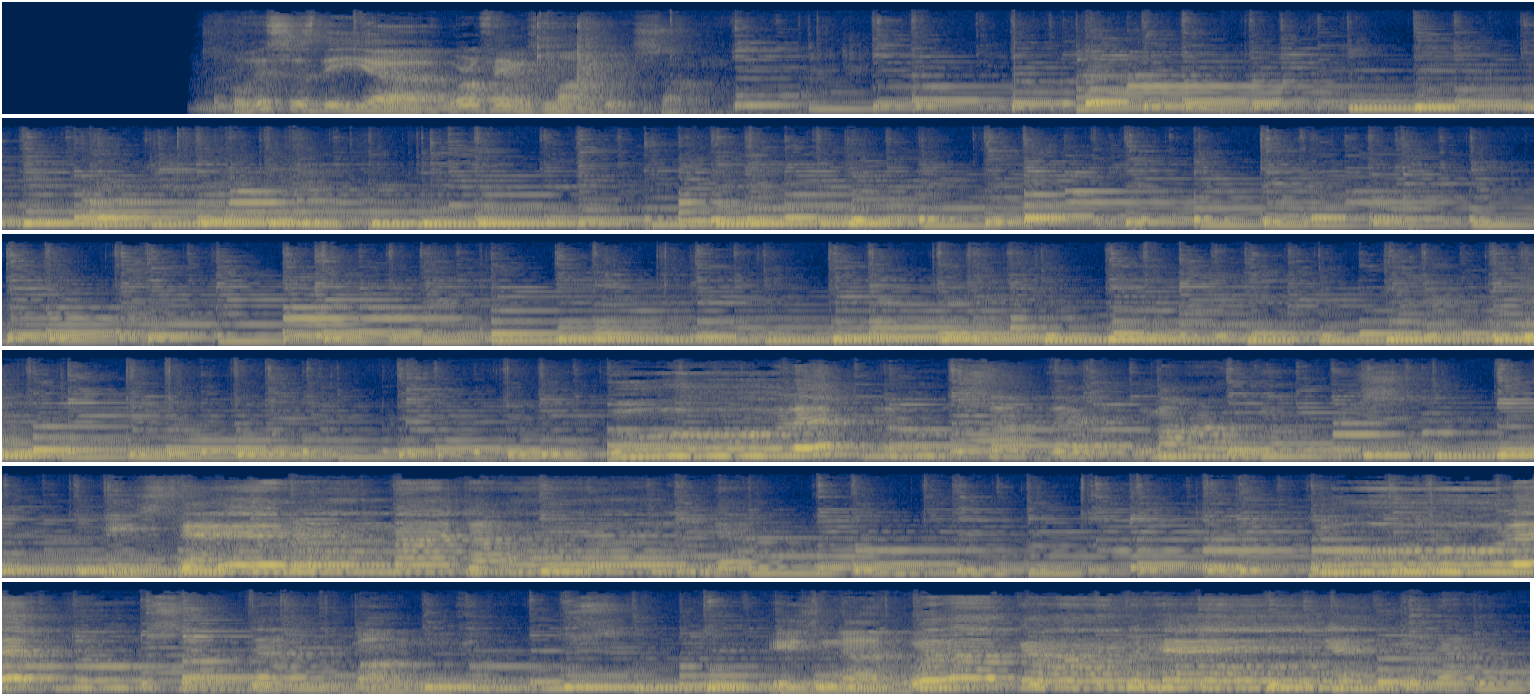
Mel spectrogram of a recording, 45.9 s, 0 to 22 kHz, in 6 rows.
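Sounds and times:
ukuleles strumming: 1.0 - 45.9
picked ukulele melody: 2.6 - 45.9.

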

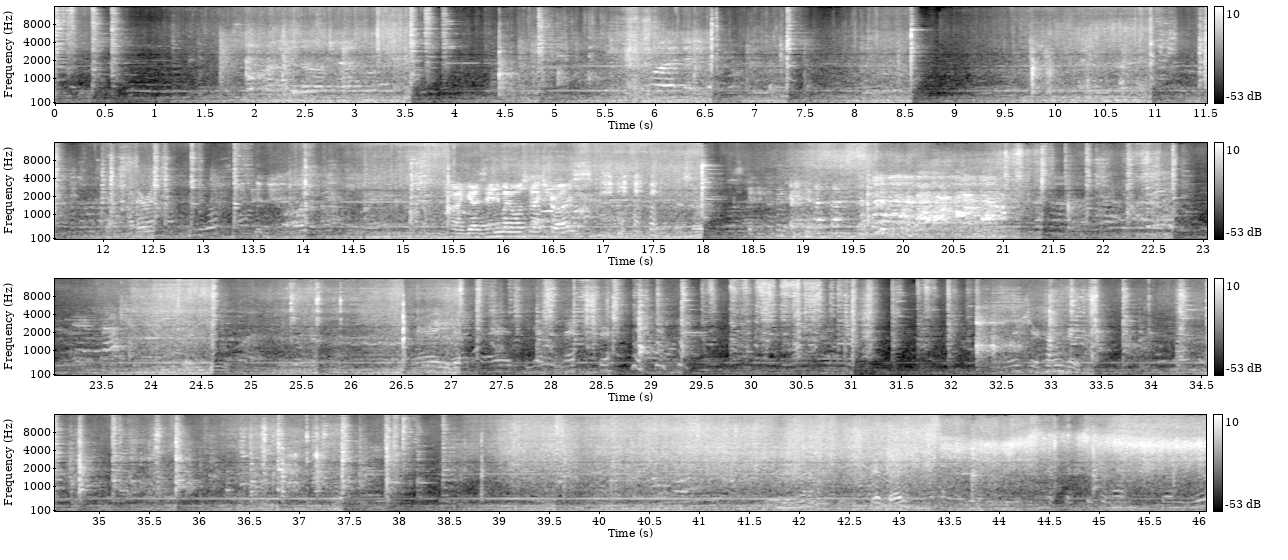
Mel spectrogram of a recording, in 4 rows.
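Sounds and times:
metal spatulas scraping griddle: 0.0 - 0.8, 1.7 - 7.6, 9.7 - 18.2, 18.8 - 23.0, 25.4 - 46.0
food sizzling: 0.0 - 46.0
spatulas tossing food: 26.6 - 46.0.

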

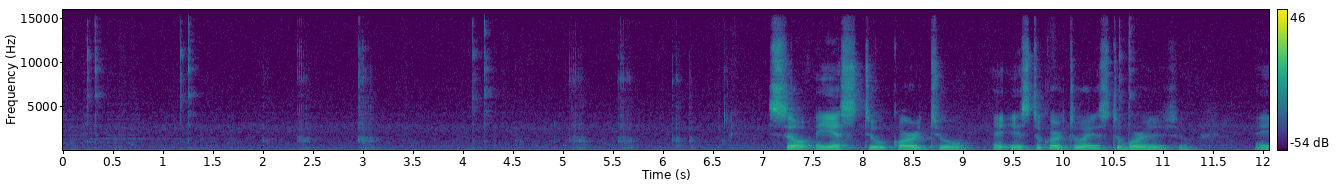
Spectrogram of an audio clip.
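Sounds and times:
mouse and keyboard clicks: 0.2 - 0.4, 1.2 - 1.4, 4.1 - 4.4.

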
